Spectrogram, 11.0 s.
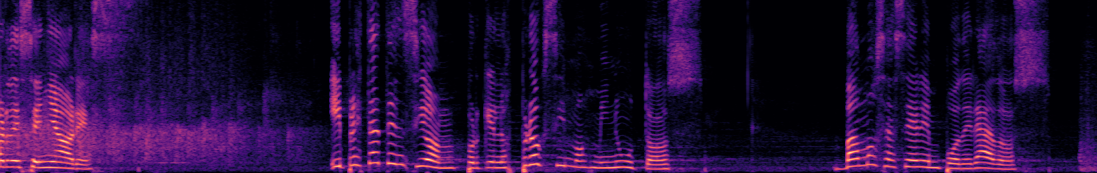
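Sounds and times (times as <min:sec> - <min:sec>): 
speech: 0:00.0 - 0:01.2, 0:03.3 - 0:07.0, 0:08.4 - 0:10.9
audience applauding: 0:00.0 - 0:03.2.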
